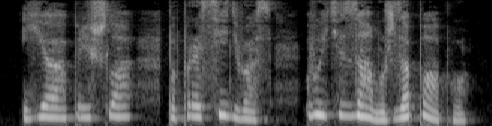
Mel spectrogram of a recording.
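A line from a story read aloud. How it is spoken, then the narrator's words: Breathless. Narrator (Russian): выдохнула она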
